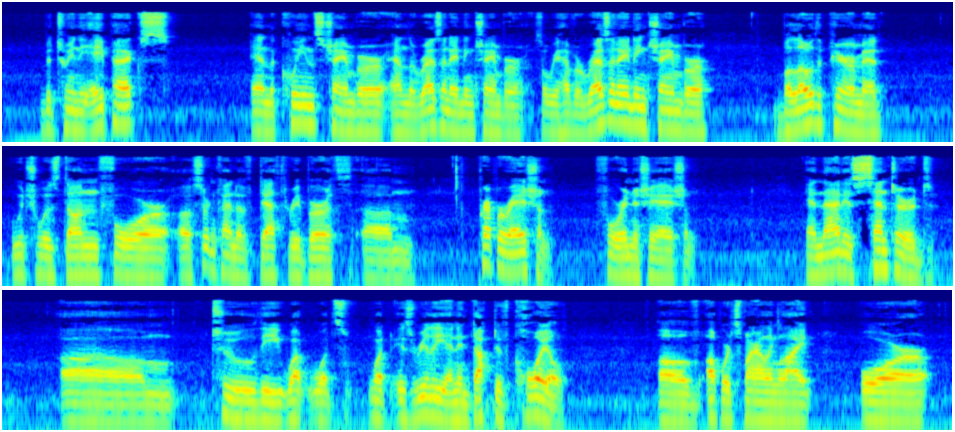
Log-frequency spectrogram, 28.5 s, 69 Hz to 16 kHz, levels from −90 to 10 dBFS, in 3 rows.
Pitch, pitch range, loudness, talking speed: 105 Hz, 100-115 Hz, -26 LUFS, 110 wpm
